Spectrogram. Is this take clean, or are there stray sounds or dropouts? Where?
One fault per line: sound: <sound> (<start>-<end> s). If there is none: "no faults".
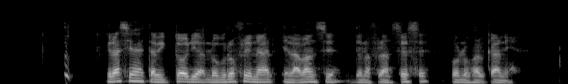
sound: laugh (0.6-0.7 s)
